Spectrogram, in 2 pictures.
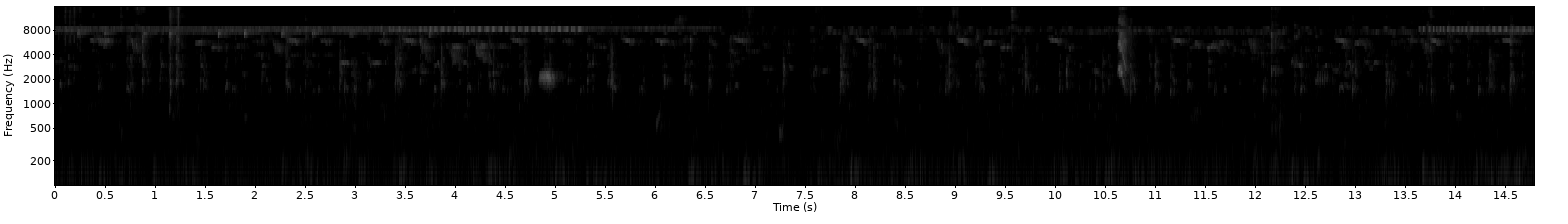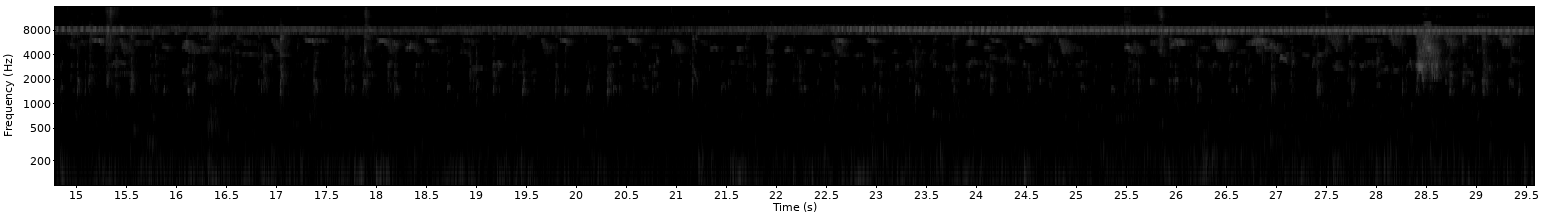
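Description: Faint, rapid high chirping and ticking of small birds, with a steady high-pitched whine running over it.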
